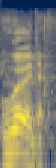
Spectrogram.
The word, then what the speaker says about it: would: Donc au lieu de mettre would, et on ne prononce pas le L bien sûr, plus la base verbale, qu'est-ce qu'on fait?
